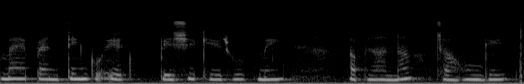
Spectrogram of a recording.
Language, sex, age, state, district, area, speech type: Hindi, female, 18-30, Madhya Pradesh, Katni, urban, spontaneous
